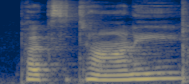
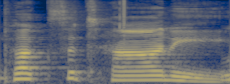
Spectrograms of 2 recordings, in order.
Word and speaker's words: Punxsutawney: Punxsutawney. – Punxsutawney.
